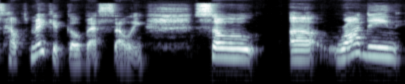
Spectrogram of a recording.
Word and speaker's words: Rodine: I think Rodine.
